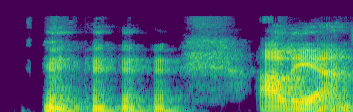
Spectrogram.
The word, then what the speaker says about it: Allianz: yeah right yeah how do you say it Allianz so um I've seen them all over I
